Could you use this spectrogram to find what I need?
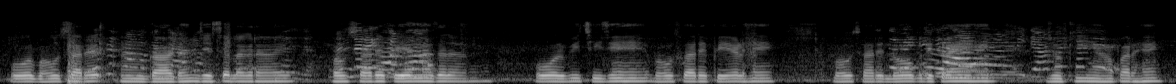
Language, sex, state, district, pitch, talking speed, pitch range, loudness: Hindi, male, Uttar Pradesh, Budaun, 140 Hz, 175 wpm, 135-145 Hz, -26 LUFS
